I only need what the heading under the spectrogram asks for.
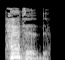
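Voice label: "hatted", English, uk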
